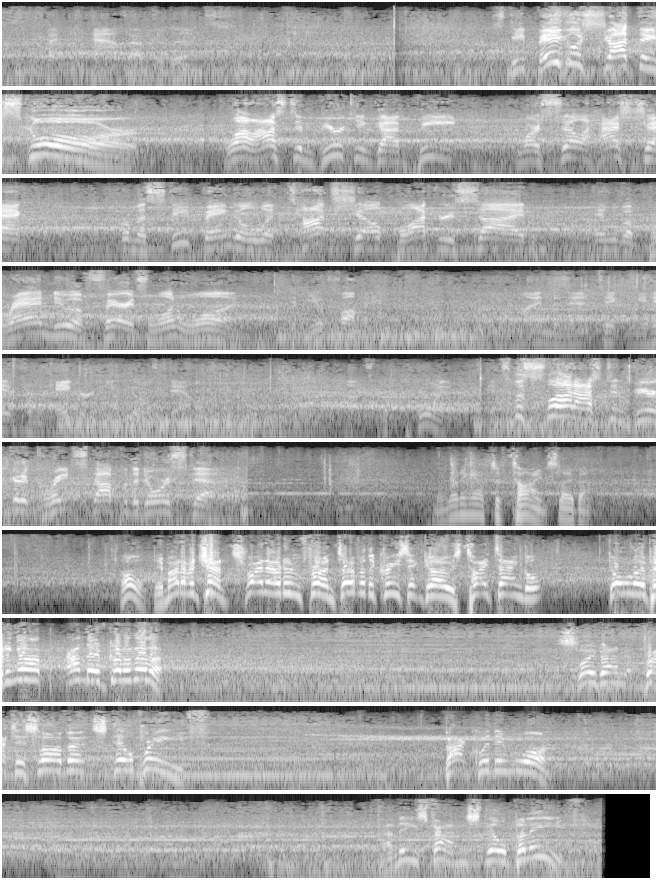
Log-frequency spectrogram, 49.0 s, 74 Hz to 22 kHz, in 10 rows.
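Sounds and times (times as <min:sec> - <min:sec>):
crowd cheering: 0:00.0 - 0:48.7
crowd din: 0:33.3 - 0:48.6
held tone: 0:36.3 - 0:43.4.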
